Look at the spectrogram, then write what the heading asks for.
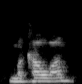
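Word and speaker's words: McCallum: to find me and it's spelled uh not like it's sound my name is mccollum because it's named after saint columba so it's pronounced mccullum but it's actually like m-c-c-a-l-u-m matter of fact if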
